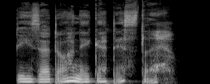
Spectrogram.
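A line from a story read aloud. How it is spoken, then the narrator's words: Murmured. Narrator (German): murmelte er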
